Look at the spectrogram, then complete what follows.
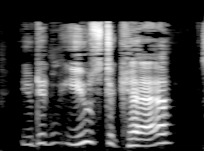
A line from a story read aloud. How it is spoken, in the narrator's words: said Myrtle, miserably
